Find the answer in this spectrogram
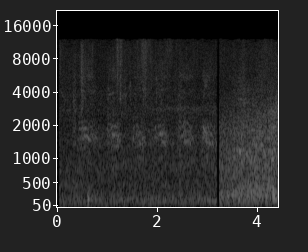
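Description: A bird calling in an even series of about six short, arched calls, roughly two a second, over outdoor background noise; the sound cuts out abruptly just after three seconds.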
